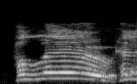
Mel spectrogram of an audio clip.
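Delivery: a light, mock British "Hello."; weird British accent. Host greeting the guests in a mock British accent. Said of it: "In a weird British accent".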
